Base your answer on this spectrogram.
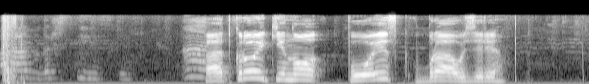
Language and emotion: Russian, neutral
